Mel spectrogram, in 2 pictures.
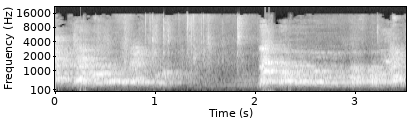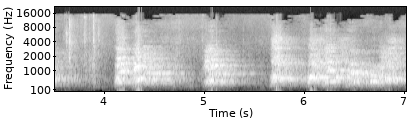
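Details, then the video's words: A scared Samoyed mix gives loud, harsh barks and drawn-out howling yowls, each outburst starting abruptly then trailing off, repeated about every one to two seconds. "Scared Samoyed mix =("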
